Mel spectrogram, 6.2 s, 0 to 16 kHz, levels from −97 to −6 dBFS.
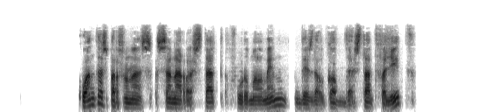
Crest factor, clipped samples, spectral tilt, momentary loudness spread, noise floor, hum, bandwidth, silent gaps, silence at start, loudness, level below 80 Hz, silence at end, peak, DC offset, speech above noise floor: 20 dB; under 0.1%; -4 dB/octave; 7 LU; under -90 dBFS; none; 7.8 kHz; 3.63-3.68 s; 1.05 s; -19 LUFS; -60 dBFS; 1.05 s; -2 dBFS; under 0.1%; over 71 dB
